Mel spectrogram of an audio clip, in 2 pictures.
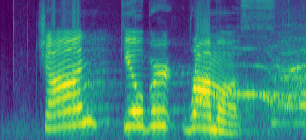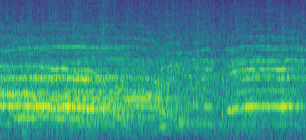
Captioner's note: audience applauding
